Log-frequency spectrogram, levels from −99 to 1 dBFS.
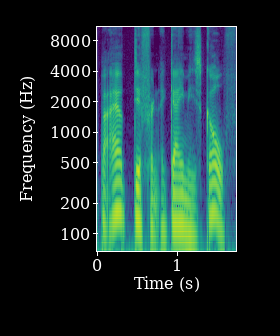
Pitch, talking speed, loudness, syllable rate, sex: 120 Hz, 240 wpm, -18 LUFS, 5.5 syllables/s, male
